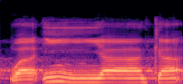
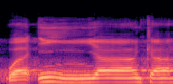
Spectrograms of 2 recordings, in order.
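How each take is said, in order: No difference in how they are said.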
